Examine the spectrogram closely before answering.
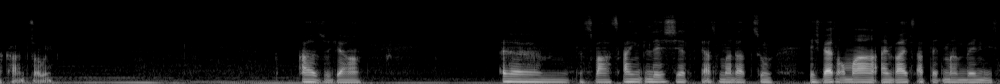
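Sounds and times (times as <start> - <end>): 
road noise hiss inside a moving car: 0.0 - 6.0
engine rumbling inside a moving car: 0.0 - 9.9
speech: 0.1 - 0.7, 3.0 - 3.7, 5.0 - 9.9.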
